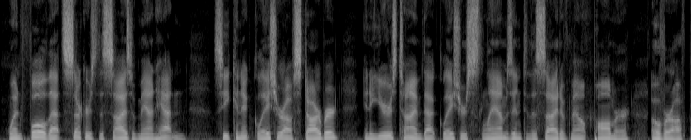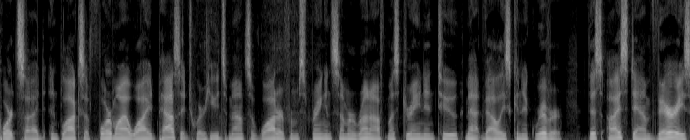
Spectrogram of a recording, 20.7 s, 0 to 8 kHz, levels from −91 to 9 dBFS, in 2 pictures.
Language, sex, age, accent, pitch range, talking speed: English, male, 30-49, American, 115-135 Hz, 160 wpm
